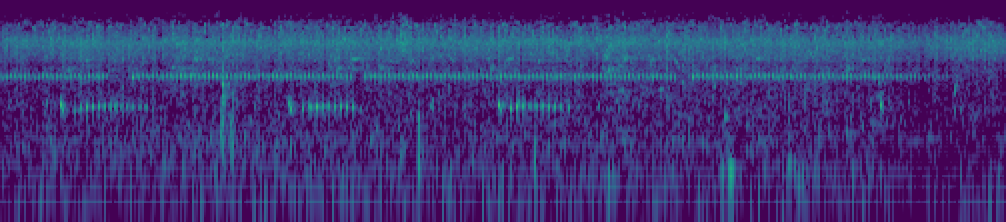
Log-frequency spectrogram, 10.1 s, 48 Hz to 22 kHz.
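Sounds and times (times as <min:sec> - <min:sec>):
high-pitched insect buzz: 0:00.0 - 0:09.4.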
